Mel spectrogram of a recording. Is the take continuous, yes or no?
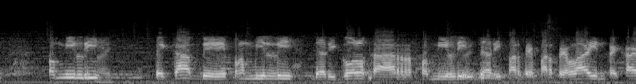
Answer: yes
